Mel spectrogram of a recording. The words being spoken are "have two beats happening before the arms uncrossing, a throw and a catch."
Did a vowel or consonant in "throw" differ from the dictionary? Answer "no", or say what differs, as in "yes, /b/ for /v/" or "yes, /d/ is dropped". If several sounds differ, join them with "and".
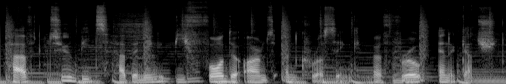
no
